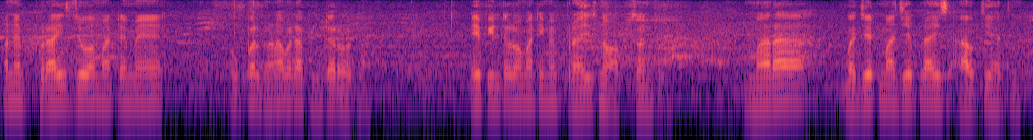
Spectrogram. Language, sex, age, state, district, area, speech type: Gujarati, male, 18-30, Gujarat, Valsad, rural, spontaneous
